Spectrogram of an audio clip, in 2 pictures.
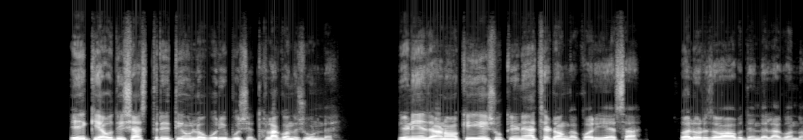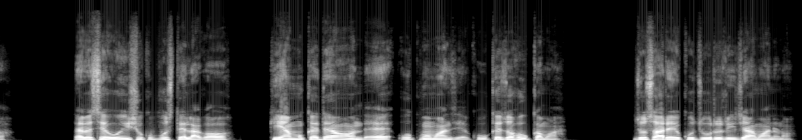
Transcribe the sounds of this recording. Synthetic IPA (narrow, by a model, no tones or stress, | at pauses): eːkjɐɦud̪iʃaːst̪ɾit̪ɪũloːɡuɾibʊʃɛt̪ʰɔlaːɡɔ̃nd̪ɔʃ̬ʊɽ̃d̪ɛ | t̪ɪɽ̃iɛd͡zaːɽ̃ɔkijiːʃukɪɽ̃ɛaːtːsʰɛɖɔ̃ŋɡakɔɾiɛɛːsa | sɛːluɾɛd͡zɐʋaːbd̪ẽːnd̪ɛla̰ːɡɔ̃ːnd̪ɔ | t̪ɛːbɛseujiːʃukup̬ʊt͡ʃʰd̪ɛlaːɡɔ | kiaːmũkɛd̪ɛɔ̃ːnd̪ɛʊkmamãːnd͡zɪakukeːd͡zɔɦʊkəma̰ | d͡zos̬aːɾɛkud͡zʊɾɾid͡ʒaːmaːnəɽ̃ɔ̰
